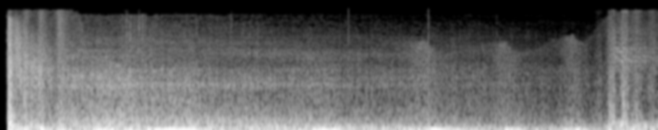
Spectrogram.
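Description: Cinematic boom sound effect: a sudden blast like a gunshot or cannon shot, then a long low rumble that slowly fades, with a rising whoosh near the end.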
